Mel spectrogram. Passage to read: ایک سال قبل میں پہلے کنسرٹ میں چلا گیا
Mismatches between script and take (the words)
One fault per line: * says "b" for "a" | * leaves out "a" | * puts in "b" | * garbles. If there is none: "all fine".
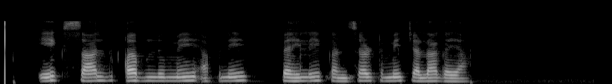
* puts in "اپنے"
